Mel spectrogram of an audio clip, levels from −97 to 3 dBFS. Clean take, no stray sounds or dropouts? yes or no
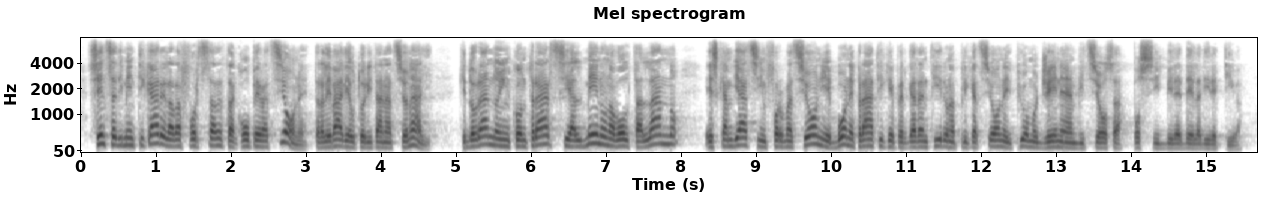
yes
